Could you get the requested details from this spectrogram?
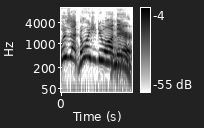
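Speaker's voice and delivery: put-on very high, squeaky, loud cartoon child voice. Guitar teacher imitating what students always ask, in a Bob's Burgers kid voice. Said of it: "my best Bob's Burgers impersonation of a kid".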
